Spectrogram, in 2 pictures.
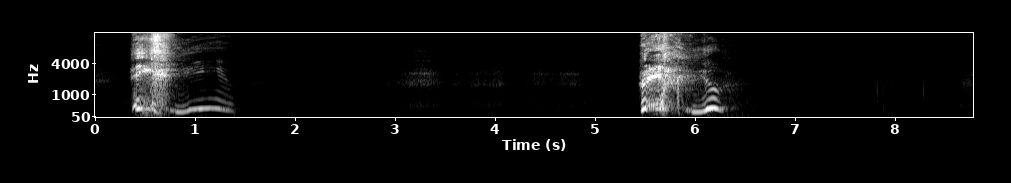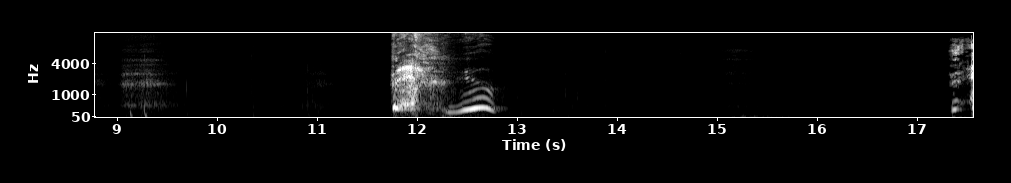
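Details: Female with pollen irritating her nose, in an uncontrollable sneezing fit: three forceful sneezes about six seconds apart, each with a sharp intake and voiced burst, with faint sniffs between.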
